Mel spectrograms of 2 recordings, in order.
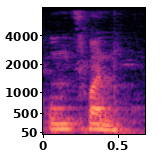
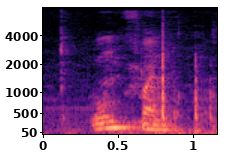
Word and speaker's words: Amphan: तो सबसे पहले जो साइक्लोन हमारा आया है, ठीक है, ये इसका जो प्रोनाउंसिएशन है बोलने का वो है उम्फन, उम्फन।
